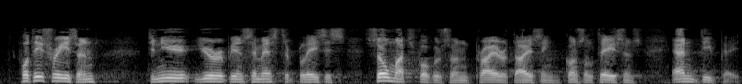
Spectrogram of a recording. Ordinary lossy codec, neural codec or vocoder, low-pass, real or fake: none; none; 5.4 kHz; real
